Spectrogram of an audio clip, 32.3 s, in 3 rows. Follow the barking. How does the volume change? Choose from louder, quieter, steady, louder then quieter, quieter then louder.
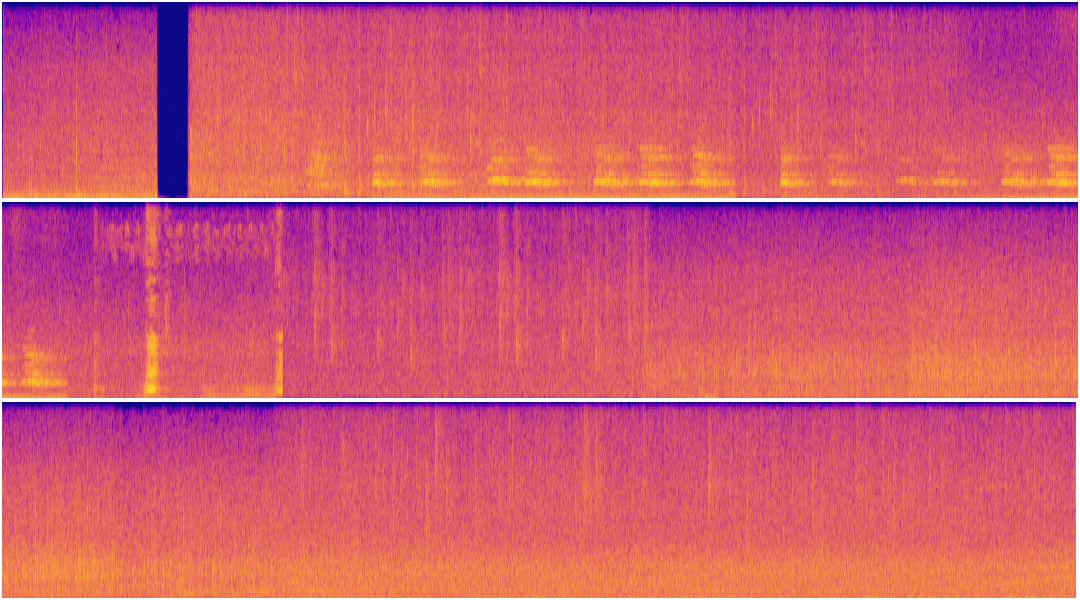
quieter then louder.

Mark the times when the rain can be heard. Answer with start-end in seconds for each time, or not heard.
0.0-32.2.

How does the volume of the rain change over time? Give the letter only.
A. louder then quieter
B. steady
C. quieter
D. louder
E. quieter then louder
E.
